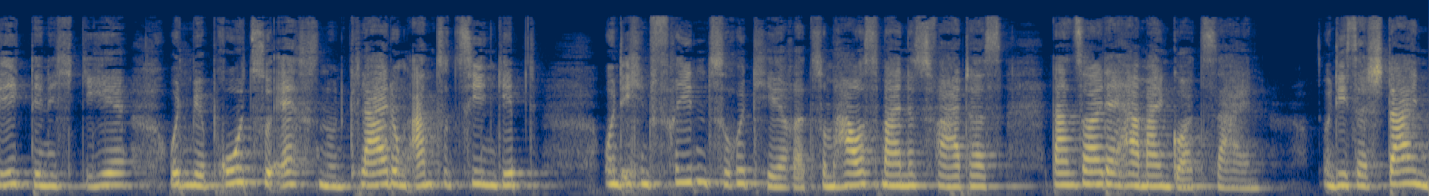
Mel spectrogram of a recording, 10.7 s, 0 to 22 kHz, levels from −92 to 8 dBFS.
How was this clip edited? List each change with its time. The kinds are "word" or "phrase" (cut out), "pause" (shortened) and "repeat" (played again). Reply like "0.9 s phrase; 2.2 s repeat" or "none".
none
